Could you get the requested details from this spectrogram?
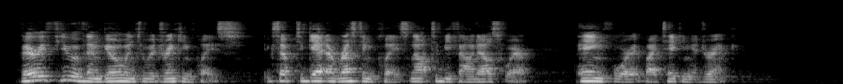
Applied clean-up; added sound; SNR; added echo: none; none; none; reverberation time 0.4 s.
